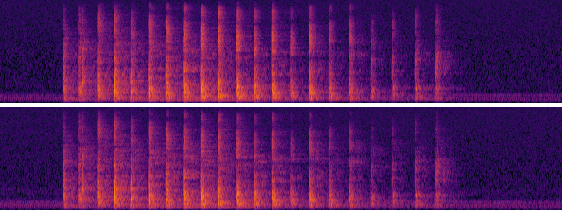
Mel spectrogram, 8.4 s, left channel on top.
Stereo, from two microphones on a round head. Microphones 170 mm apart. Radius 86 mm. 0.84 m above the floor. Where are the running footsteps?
Centre (ahead or behind), 2 m; by 6.7 s 30° left (ahead or behind), 2 m.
